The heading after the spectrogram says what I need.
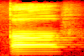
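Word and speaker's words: كاف: এর উচ্চারণ হচ্ছে জিহ্বার গোড়া থেকে আরেকটু সামনের দিকে যাবে। আগায় যাবে। গিয়ে ওখান থেকে তালুর সঙ্গে লাগবে। লেগে উচ্চারিত হবে।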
